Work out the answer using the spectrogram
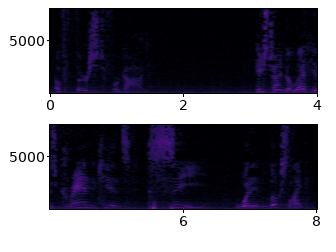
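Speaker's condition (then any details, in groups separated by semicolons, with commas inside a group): No condition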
